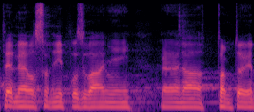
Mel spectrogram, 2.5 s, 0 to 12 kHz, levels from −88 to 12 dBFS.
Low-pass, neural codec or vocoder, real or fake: 10.8 kHz; codec, 44.1 kHz, 2.6 kbps, SNAC; fake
